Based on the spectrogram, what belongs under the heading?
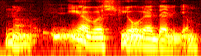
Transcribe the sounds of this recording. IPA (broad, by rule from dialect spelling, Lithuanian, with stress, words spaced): ˈnʊ ˈjæːʋʊs ˈpʲjoːʋʲɛ ˈdɐlʲɡʲeːm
